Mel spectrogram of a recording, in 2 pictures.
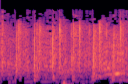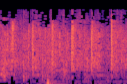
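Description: A church audience claps their hands in praise, a steady crowd of sharp, overlapping claps keeping a loose, lively rhythm for several seconds, with a few louder claps standing out and a faint murmur underneath.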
